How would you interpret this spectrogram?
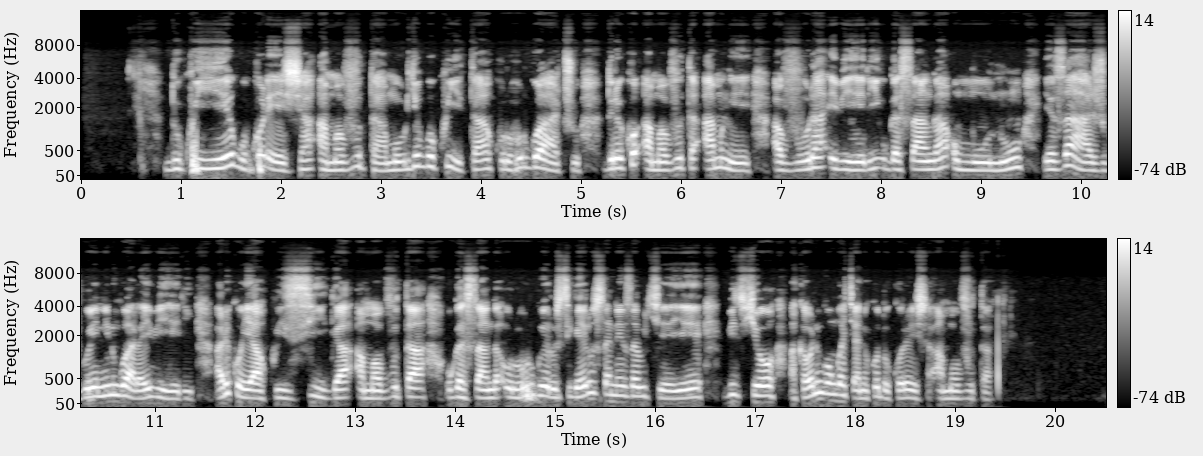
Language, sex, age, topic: Kinyarwanda, male, 18-24, health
